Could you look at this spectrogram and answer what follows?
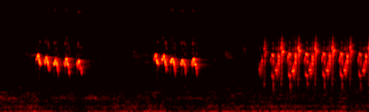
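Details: Female sooty-headed bulbul calling the male, used to lure males: two quick runs of about five sharp 'cuk' notes, each repeated within half a second, then a denser buzzy chatter from four seconds on, over a low steady hum.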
